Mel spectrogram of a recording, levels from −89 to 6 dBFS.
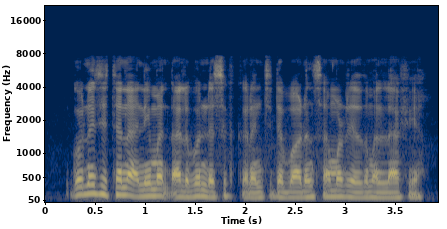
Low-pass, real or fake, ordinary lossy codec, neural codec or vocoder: none; real; none; none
